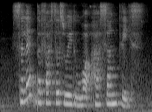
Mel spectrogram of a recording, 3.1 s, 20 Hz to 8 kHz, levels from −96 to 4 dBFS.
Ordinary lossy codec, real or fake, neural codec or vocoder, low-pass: none; fake; vocoder, 44.1 kHz, 128 mel bands every 512 samples, BigVGAN v2; 7.2 kHz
